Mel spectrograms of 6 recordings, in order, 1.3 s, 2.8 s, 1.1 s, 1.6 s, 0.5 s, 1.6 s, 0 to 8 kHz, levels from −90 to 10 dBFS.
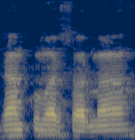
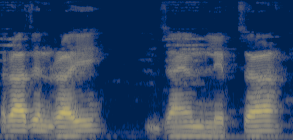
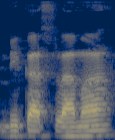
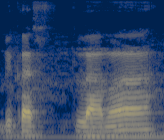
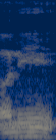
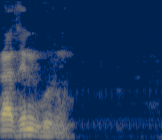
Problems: constant background noise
